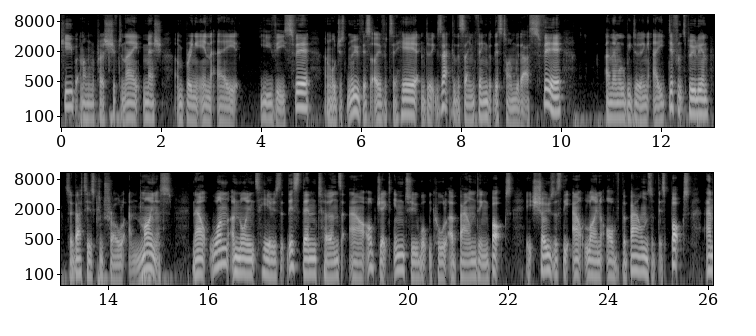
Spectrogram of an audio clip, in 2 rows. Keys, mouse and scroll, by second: 0.0 scroll down 1, 0.9 shift+a, 5.6 middle click, 6.1 g, 7.2 middle click, 8.2 g, 9.8 middle click, 10.3 shift+click, 11.2 scroll down 1, 11.7 shift+middle click, 12.4 scroll up 1, 12.7 shift+middle click, 14.6 ctrl+KP_Subtract, 15.8 middle click, 19.4-21.1 scroll up 1, 21.1 middle click.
